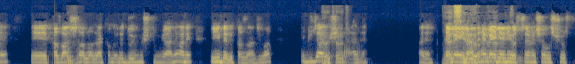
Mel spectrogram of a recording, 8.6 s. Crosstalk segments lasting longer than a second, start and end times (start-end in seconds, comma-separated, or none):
6.7-7.9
